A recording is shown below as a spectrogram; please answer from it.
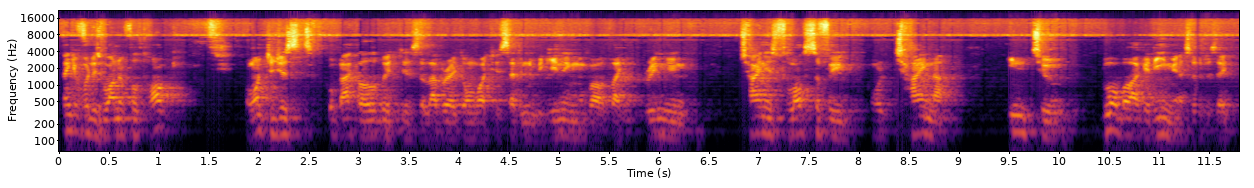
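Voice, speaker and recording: Man from sweden asking a question, stops and restarts a lot, middle pitch, roomy hall. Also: fairly even intonation, a bit bright. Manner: halting, many "I mean" restarts. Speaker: audience member asking a question. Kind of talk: academic Q&A question. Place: lecture hall. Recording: echoey hall with faint hum.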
